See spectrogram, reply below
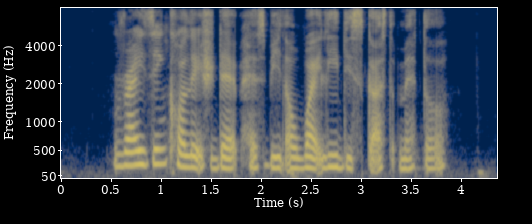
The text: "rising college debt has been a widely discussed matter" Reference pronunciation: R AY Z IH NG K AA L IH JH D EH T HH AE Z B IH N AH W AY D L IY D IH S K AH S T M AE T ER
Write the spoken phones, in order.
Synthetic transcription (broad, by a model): R AY Z IH NG K AA L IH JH D EH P HH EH S B IH N AH W AY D L IY D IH S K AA S T M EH T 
